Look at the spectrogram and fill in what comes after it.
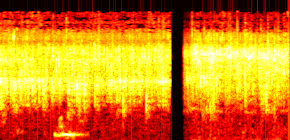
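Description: Chicken leg pieces shallow-frying in hot oil in a pan, a steady sizzle. It cuts out for a moment a little past halfway, then resumes.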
